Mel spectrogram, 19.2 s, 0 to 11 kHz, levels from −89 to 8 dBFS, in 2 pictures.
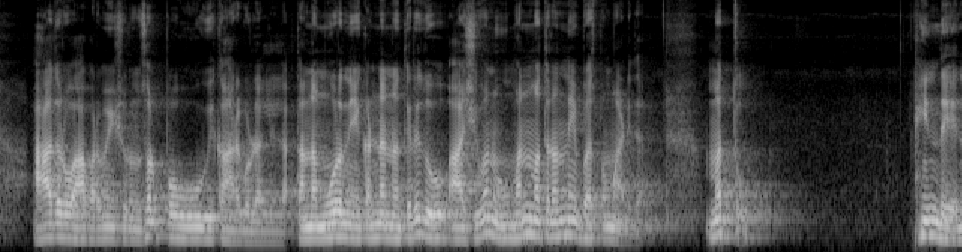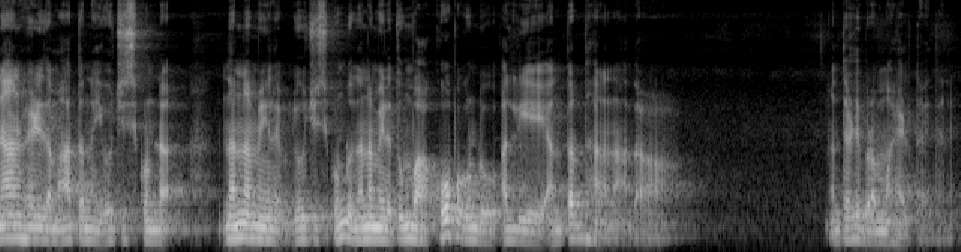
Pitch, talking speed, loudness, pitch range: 115 Hz, 105 wpm, -20 LUFS, 105-125 Hz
